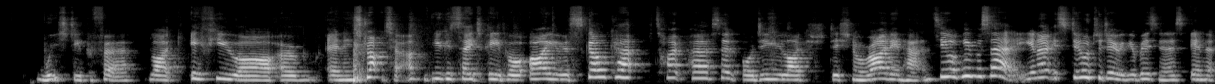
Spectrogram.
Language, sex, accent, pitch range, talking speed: English, female, British, 200-250 Hz, 220 wpm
